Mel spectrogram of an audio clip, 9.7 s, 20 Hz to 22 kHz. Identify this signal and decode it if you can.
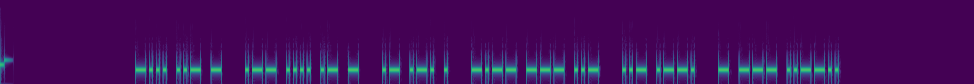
Morse code, heard as a keyed tone, about 34 wpm, 700 Hz. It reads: BUT WHAT ARE YOU UP TO?
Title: Sentences from Top 100 Words 35wpm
